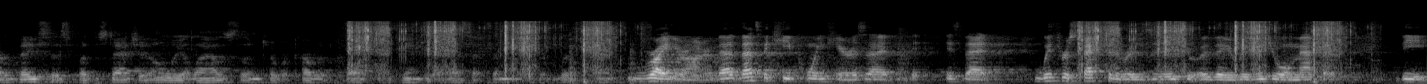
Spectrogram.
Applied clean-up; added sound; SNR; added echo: none; Walk, footsteps; 3 dB; reverberation time 2.1 s.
